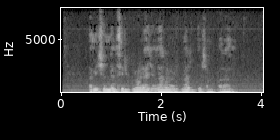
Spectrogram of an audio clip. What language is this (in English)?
Spanish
